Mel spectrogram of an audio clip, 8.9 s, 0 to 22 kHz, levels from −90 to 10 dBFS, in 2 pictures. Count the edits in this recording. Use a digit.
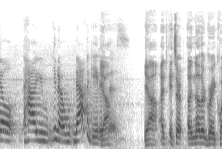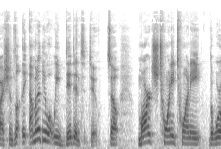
3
